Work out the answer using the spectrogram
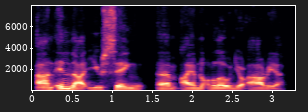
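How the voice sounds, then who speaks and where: A man hosts a casual fan interview in a voice of average pitch. He feels his way through his questions haltingly. His manner is modest and self-deprecating. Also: a crowd in the background. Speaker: podcast host, interviewer.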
